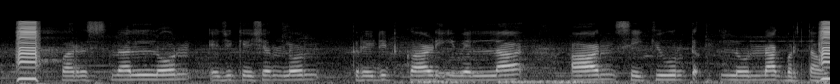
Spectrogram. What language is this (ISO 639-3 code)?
kan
